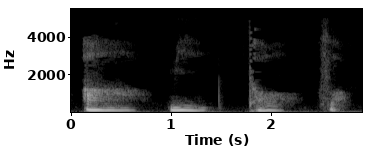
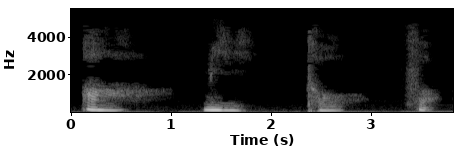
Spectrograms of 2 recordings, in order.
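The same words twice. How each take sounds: First: The phrase is said quickly and urgently. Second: The phrase is said slowly and drawn out. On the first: "我们就加紧念，你就这样念法" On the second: "这一声佛号要念得缓慢一点"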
